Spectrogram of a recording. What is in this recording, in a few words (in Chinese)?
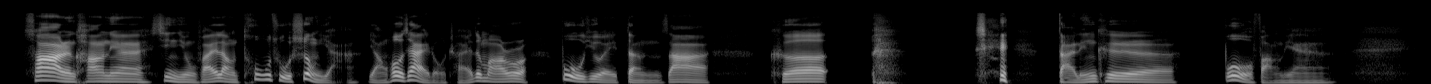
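"火焰", Mandarin Chinese; HSK6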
